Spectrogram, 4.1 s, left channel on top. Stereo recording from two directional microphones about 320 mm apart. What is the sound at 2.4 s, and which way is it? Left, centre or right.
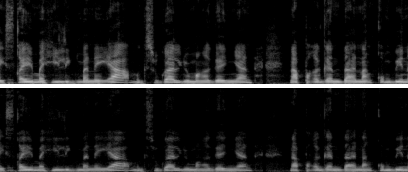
Speech, left.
